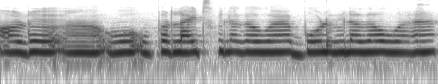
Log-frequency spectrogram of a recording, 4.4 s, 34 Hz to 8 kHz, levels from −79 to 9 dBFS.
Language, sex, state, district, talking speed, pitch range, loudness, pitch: Hindi, female, Himachal Pradesh, Shimla, 190 wpm, 265-275 Hz, -13 LUFS, 270 Hz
